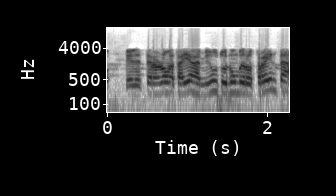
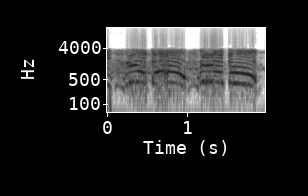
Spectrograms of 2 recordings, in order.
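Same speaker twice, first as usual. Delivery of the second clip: high excited goal call; yelling rete for the goal; goal shout; 9 semitones higher than usual. Real, not acted. Goal called on radio.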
